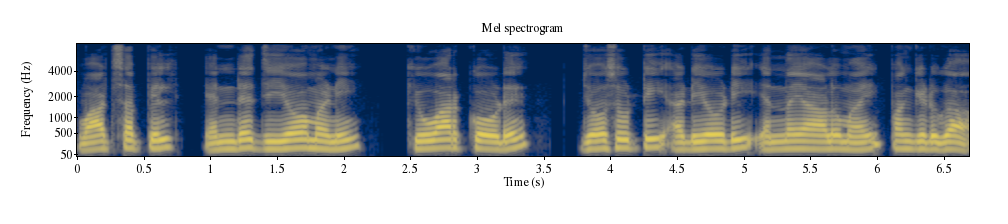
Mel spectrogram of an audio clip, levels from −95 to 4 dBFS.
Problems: none marked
